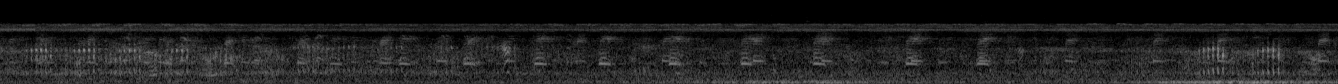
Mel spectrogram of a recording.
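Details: Frog chorus in a backwater, a softer tangle of overlapping croaks and trills mixed with a continuous high insect drone, with low rumbling noise near the middle and end.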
